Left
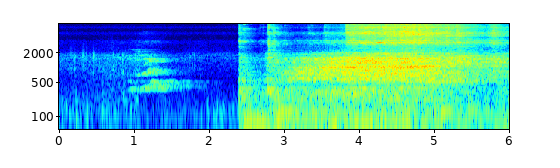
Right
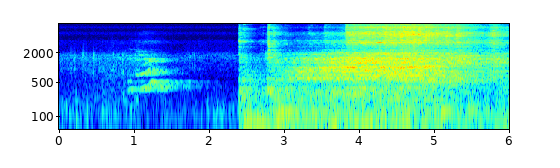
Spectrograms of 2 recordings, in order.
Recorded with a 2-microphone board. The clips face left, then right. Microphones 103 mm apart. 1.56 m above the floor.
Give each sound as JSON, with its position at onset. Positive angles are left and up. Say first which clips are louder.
{"t": 0.9, "sound": "a child speaking", "louder": "right 1 dB", "side_deg": -60, "distance_m": 0.9}
{"t": 2.4, "sound": "a sliding door", "louder": "left 3 dB", "side_deg": 30, "distance_m": 0.7}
